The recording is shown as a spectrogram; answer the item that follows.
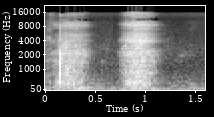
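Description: A sneeze or snort from someone with a cold: two breathy nasal bursts, the second longer and fuller, quiet and without talk.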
